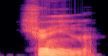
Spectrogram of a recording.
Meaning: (noun) 1. A magic mushroom: a hallucinogenic fungus 2. Any mushroom; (verb) To take magic mushrooms
- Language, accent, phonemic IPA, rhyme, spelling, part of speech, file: English, Australia, /ʃɹuːm/, -uːm, shroom, noun / verb, En-au-shroom.ogg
